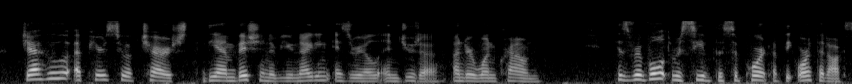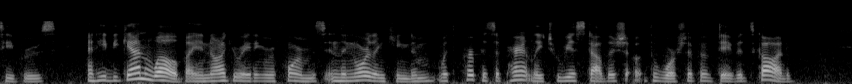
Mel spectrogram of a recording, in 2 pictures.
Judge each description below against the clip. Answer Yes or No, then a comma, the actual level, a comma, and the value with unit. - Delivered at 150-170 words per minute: Yes, average, 160 wpm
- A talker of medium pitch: Yes, medium, 165 Hz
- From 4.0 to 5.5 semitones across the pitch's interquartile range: Yes, average, 4.5 semitones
